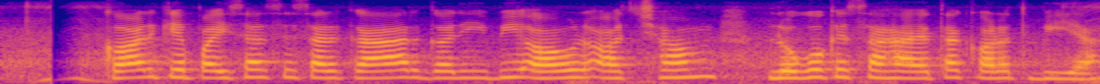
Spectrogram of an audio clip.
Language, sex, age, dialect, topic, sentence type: Bhojpuri, female, 18-24, Northern, banking, statement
